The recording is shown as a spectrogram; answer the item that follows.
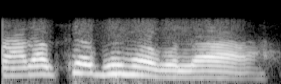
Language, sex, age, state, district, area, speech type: Maithili, female, 45-60, Bihar, Madhepura, rural, conversation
